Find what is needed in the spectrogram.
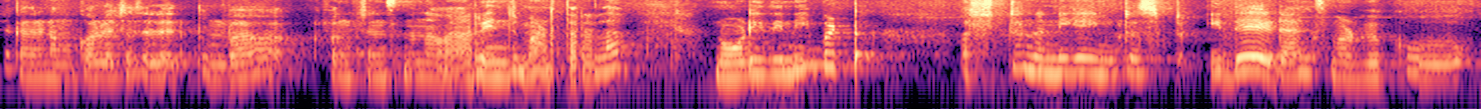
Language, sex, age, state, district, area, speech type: Kannada, female, 18-30, Karnataka, Davanagere, rural, spontaneous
